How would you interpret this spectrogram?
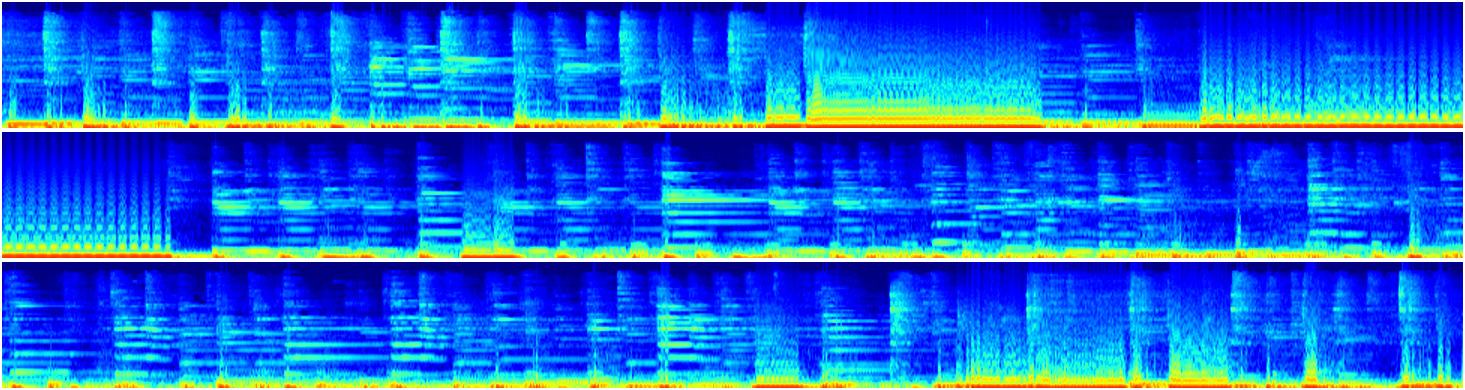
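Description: Loud, continuous music plays through a small speaker standing on a shelf cluttered with mugs and spoons, its sound buzzy and distorted as the shelf rattles along with it. There is no talking over it.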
